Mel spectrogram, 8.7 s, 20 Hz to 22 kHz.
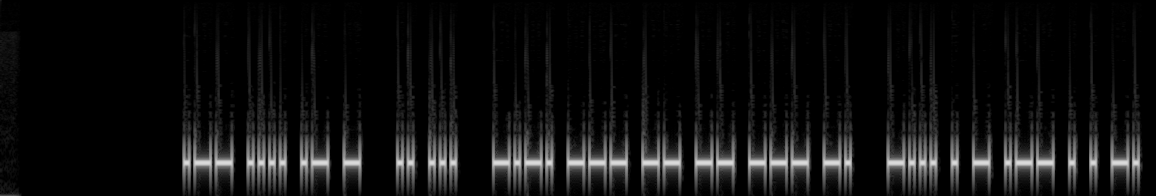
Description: Morse code, heard as a keyed tone, about 30 wpm, 700 Hz. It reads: WHAT IS COMMON BETWEEN
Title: Sentences from Top 1000 Words - Review Part 3 - 30wpm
